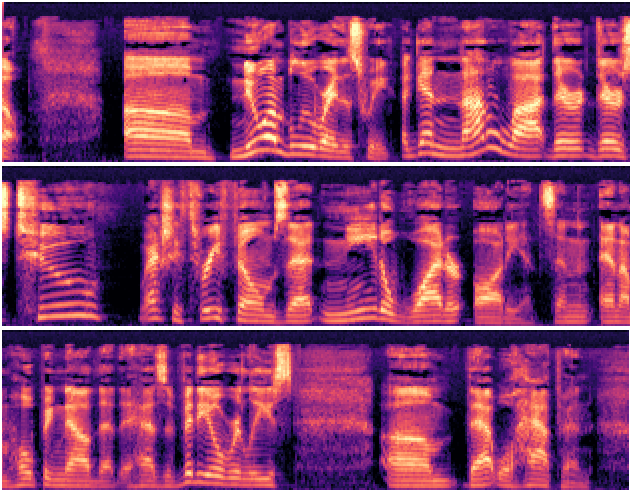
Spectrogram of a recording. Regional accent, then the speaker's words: Flint, Michigan, United States; I grew up in Flint.

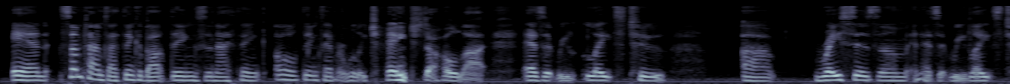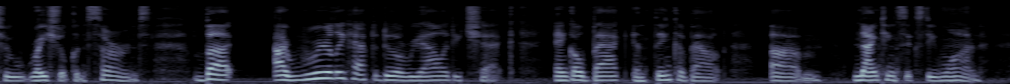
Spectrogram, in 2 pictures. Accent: Indianapolis, Indiana, United States; I was born and raised in Indianapolis.

